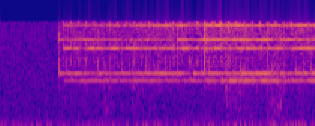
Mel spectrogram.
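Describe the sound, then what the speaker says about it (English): An incoming call sets a telephone ringing after a brief pause: a steady, bright electronic ring that holds at close range, with no voices. "Oh, I got a phone call, so that's the end of this."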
